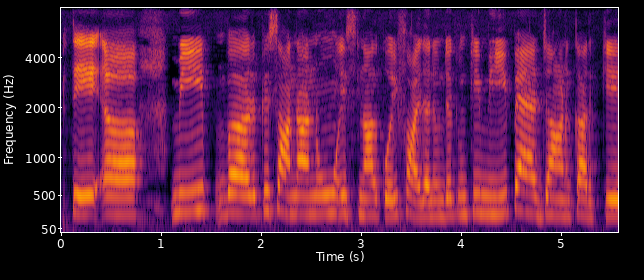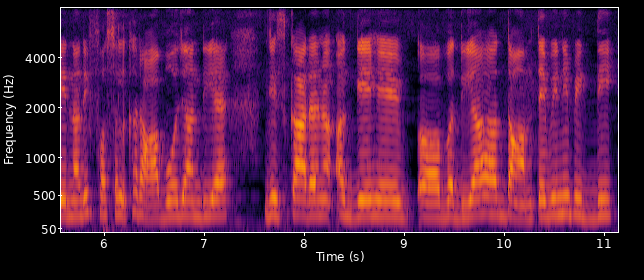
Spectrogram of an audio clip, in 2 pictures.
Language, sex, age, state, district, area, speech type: Punjabi, female, 18-30, Punjab, Patiala, urban, spontaneous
